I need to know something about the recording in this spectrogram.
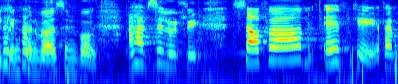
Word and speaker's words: Safa Evke: Safa Evke, if I'm pronouncing it correctly, is that right?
